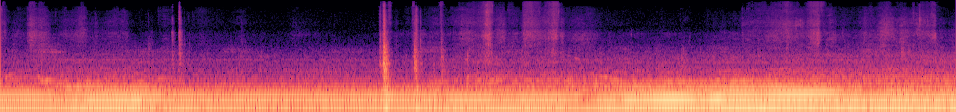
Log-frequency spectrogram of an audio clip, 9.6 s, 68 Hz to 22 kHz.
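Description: A 2023 BMW M4 CSL with a titanium exhaust drives on a street, giving a steady, deep engine drone and road rumble heard from inside the cabin, with a few faint clicks over it.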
